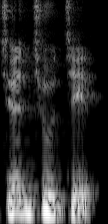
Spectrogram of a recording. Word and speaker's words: Chernchujit: you thank you patrick so my surname is chun chuji yeah it's not easy right so thank you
